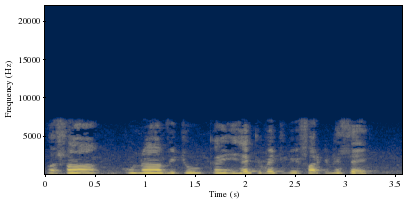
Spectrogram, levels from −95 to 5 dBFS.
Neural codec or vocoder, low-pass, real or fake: none; 7.2 kHz; real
